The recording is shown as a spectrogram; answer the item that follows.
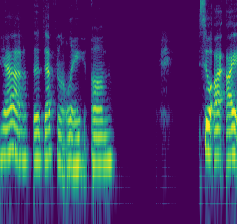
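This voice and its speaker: A woman speaks at a very slow pace in a medium pitch, her intonation monotone and flat. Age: 60s. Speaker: podcast host and author, mother of sons with ADHD. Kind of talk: interview conversation.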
